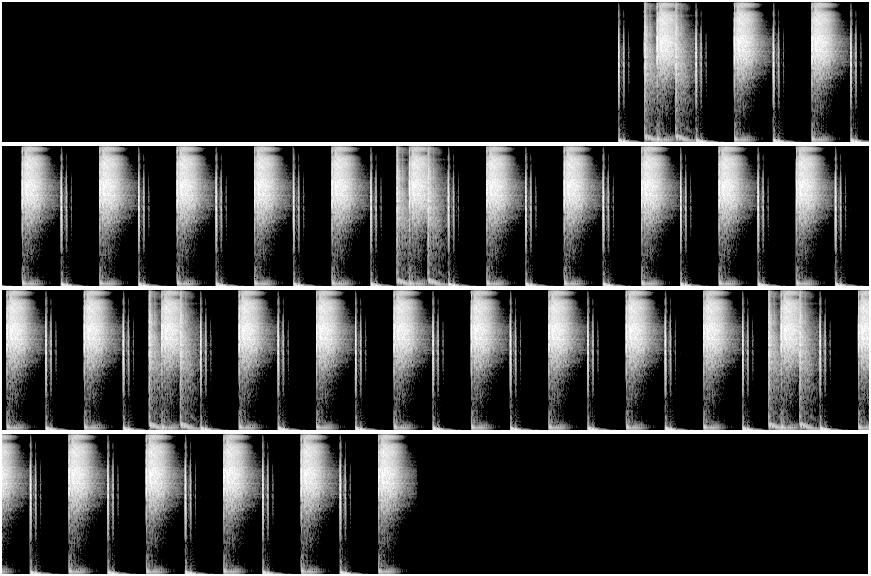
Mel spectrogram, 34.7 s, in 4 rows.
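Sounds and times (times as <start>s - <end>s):
main drums: 6.2s - 30.2s.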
